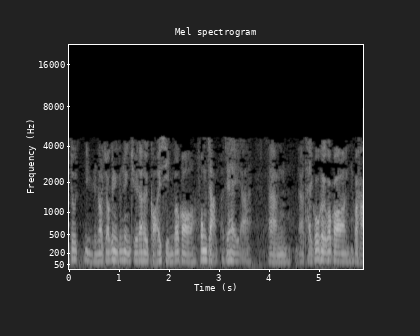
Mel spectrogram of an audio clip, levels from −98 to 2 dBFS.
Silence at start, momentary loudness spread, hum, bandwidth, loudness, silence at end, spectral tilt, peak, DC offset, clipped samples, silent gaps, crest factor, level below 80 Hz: 0 s; 11 LU; none; 4.8 kHz; -34 LUFS; 0 s; -4.5 dB/octave; -12 dBFS; under 0.1%; under 0.1%; none; 20 dB; -58 dBFS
